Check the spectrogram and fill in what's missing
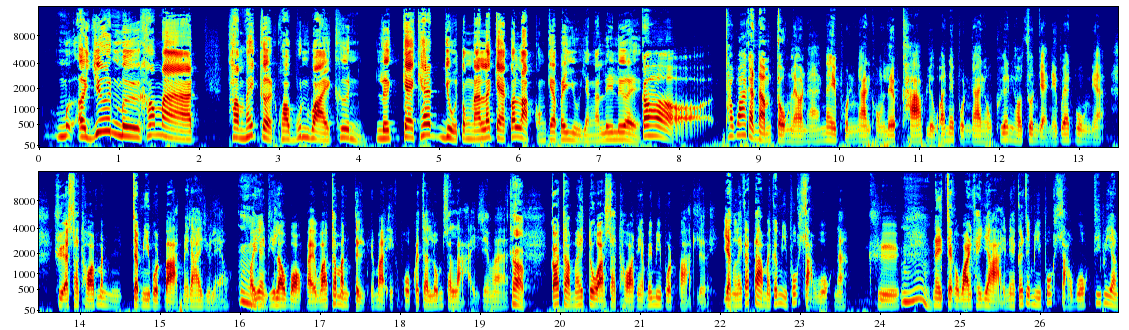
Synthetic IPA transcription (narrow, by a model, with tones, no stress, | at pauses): m˧ʔəː˨˩jɯː˥˩nmɯː˧kʰa˥˩wmaː˧ | t̪ʰa˧mha˥˩jkɤː˨˩t̪̚kʰwaː˧mwu˥˩nwaː˧jkʰɯ˥˩nlɯː˨˦kɛː˧kʰɛː˥˩juː˨˩t̪o˧ŋna˦˥nlɛː˦˥wkɛː˧kɔː˥˩la˨˩p̚kʰɔː˩˦ŋkɛː˧pa˧jːuː˨˩jaː˨˩ŋa˦˥nlɯ˥˩jlɯ˥˩əjkɔː˥˩ | t̪ʰaː˥˩waː˥˩ka˧nːa˧mt̪o˧ŋlɛː˦˥wna˦˥na˧jpʰo˨˩˦nŋaː˧nkʰɔː˩˦ŋlɤː˦˥p̚kʰaː˦˥p̚ɾɯː˩˦wa̰ː˥˩na˧jpʰo˩˦nŋaː˧nkʰɔː˩˦ŋpʰɯ˥˩ənkʰa˦˥wsu˨˩ənja˨˩jna˧jwɛː˥˩t̪̚wo˧ŋni˦˥ɐkʰɯː˧ʔa˨˩t̚sa˧t̪ʰɔː˦˥nma˧nt͡ɕa˨˩ʔmiː˧bo˨˩t̪̚ba̰ː˨˩t̪̚ma˥˩jdaː˥˩jːuː˨˩lɛ̰ː˦˥wpʰɔː˦˥jaː˨˩t̪ʰiː˥˩ɾa˧wbɔː˨˩k̚pa˧jwaː˥˩aː˥˩ma˧nt̪ɯː˨˩nkʰa˥˩maː˧ʔeː˨˩ka˧pʰo˦p̚kɔː˥˩t͡ɕa˨˩lo˥˩msa˧la̰ː˩˦jt͡ɕʰa˥˩jmaː˦˧˩a˧pkɔː˥˩t̪ʰa˧mha˥˩jt̪u˧ɐʔa˨˩sa˧t̪ʰɔː˦˥nni˥˩ɐma˥˩jmiː˧bo˨˩t̪̚ba̰ː˨˩t̪̚lɤ̰ː˧jːaː˨˩ŋɾa˧jkɔː˥˩t̪aː˧ma˧nkɔ˥˩miː˧pʰu˥˩ək̚sa̰ː˩˦wo˦˥k̚na˦˥kʰɯː˧na˧jt͡ɕe˨˩kːa˧waː˧nkʰa˧ja̰ː˨˩˦jni˥˩ɐkɔː˥˩t͡ɕa˨˩miː˧pʰu˥˩ək̚sa̰ː˩˦wo˦˥k̚t̪ʰiː˥˩pʰa˧jaː˧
